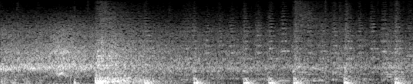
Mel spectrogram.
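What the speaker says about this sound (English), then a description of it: "this crowd now ready to get behind them" A big stadium crowd roars at a college football kickoff between Florida and Oklahoma, a dense wall of cheering with sharp rhythmic claps and thumps punching through, loud and close throughout.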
